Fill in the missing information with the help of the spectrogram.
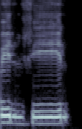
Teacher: باصحاب الفیل، با مکسورہ ہے، اس کو ہم مجہول نہیں پڑھیں گے، بے اصحاب الفیل نہیں بلکہ باصحاب الفیل، فیل، ٹھیک ہے؟ اس کو ہم تھوڑا سا کھینچ کر رکیں گے، مد عارض ہے، مد عارض للسکون ہے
